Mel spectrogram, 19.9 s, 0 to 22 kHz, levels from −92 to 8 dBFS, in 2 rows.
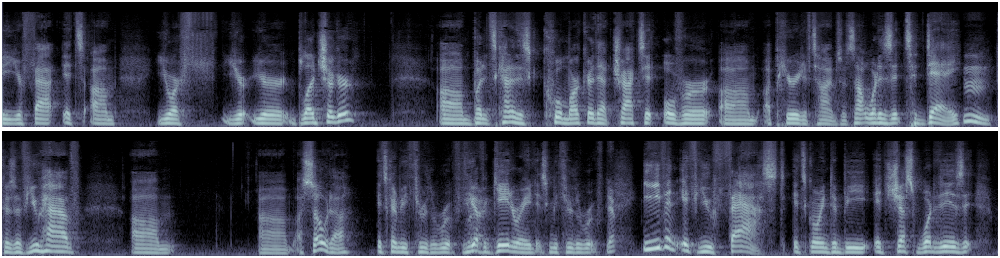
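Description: Right around 1.89 s, just after "um your", there's a stretch of lost packet rebuilt from error correction running to about 2.11 s, before "your your blood sugar". Packets went missing, but each following packet carried a low-bitrate backup copy, and the decoder played those instead. So there's no gap, just about 120 ms of speech that turns grainy and rougher than the surrounding audio. That length fits a run of six 20 ms packets.

Immediately after, from 2.13 to 2.17 s, there's a short concealed packet loss. Here roughly 20 ms of audio never showed up at all, and the receiver patched about 17 ms of it by extending the last bit of sound before fading back into the real signal. You hear it as a quick smear or tiny wobble right after that rough patch.

At 15.65 to 15.67 s, right before "the roof", there's another lost packet rebuilt from error correction, this time a single 20 ms frame. It's a brief grainy blip rather than a dropout.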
